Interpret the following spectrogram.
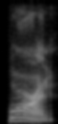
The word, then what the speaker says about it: born: 그때는 다 born, 그 길게 발음하시면 됩니다. born 이라는 영어로 번역이 됩니다.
